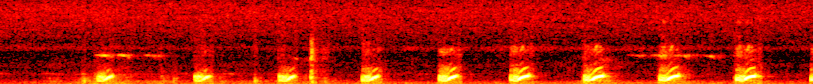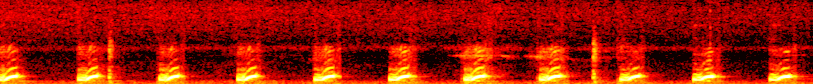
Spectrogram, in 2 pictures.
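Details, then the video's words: Lure call of one white-breasted waterhen, clean and isolated: a steady series of short, nasal, rising kwak notes, about two to three per second, evenly spaced against a silent background. "SUARA PIKAT BURUNG RUAK RUAK TUNGGAL"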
